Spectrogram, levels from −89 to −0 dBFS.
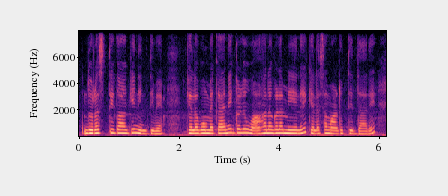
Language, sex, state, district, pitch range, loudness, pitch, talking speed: Kannada, female, Karnataka, Bangalore, 225-255 Hz, -15 LUFS, 240 Hz, 95 wpm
